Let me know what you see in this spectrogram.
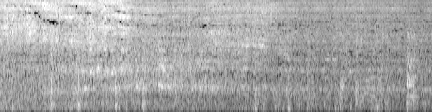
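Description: Vintage Lancashire & Yorkshire Railway passenger coaches rolling past on the rails, their wheels knocking over rail joints about once or twice a second, with a steady hiss. The sound grows gradually quieter.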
